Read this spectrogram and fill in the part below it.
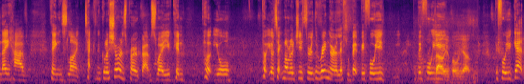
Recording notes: From the show floor at the Offshore Europe Conference.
